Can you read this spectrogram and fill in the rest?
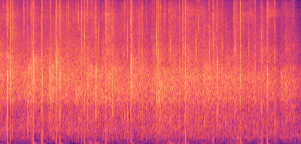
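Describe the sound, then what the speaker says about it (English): A conference audience gives a round of applause, with many hands clapping in a dense, even patter and sharp individual claps standing out, sustained steadily throughout. "A round of applause."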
